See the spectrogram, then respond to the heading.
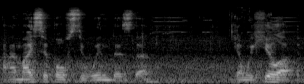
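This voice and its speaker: A man's voice: lowish voice, level tone, moderate pace, noisy background. A man giving casual commentary while playing a video game, musing aloud to himself. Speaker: gamer. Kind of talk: let's play commentary.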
